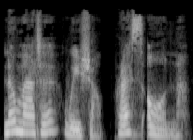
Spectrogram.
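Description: A woman's voice: a little high, big pitch swings, measured pace, vocal fry, dry recording, voice pushed up, exaggerated voice. A pompous male lab director, put on by a woman narrator. He is genial and formal on the surface, smug and coldly dismissive underneath, in a dry audiobook recording. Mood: breezy, smug. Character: breezy, smugly cheerful male scientist boss, coldly callous.

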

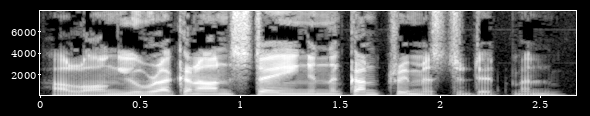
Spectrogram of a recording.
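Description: Man playing customs supervisor, officious, suspicious, deadpan, mock-polite, animated pitch, storybook reading. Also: brisk, no room sound. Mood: dry. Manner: dry, deadpan interrogating.

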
